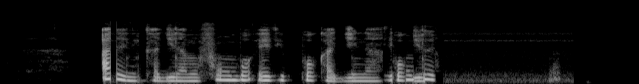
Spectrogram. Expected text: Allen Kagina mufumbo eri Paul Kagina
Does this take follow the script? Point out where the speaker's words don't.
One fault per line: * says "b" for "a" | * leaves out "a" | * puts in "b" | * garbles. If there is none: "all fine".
* garbles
